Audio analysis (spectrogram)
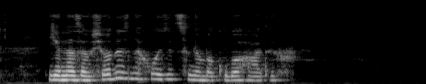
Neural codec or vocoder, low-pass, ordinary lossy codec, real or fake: none; 10.8 kHz; Opus, 64 kbps; real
